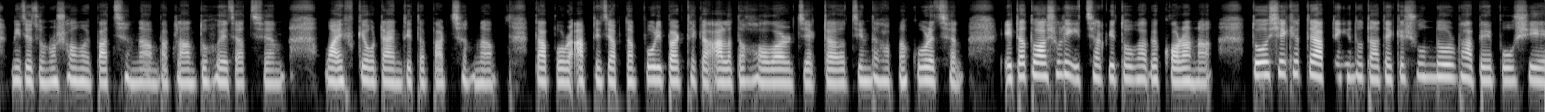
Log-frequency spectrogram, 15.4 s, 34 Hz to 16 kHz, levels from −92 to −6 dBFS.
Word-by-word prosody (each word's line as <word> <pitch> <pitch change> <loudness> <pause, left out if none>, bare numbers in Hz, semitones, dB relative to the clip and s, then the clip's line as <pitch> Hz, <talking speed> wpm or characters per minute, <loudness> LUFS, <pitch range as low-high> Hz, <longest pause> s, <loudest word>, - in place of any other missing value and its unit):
নিজের 195 0 0
জন্য 185 0 -4
সময় 190 -3 -1
পাচ্ছেন 180 +5 0
না - - -1
বা - - -3
ক্লান্ত 175 0 -2
হয়ে 185 -4 0
যাচ্ছেন, 175 0 -3 0.5
ওয়াইফ 190 -1 +5
কেও 195 -2 +1
টাইম 185 -1 +3
দিতে 180 -1 -4
পারছেন 195 +1 -2
না। 175 - 0 0.5
তারপর 190 -1 +2 0.2
আপনি - - -3
যে 195 - +2
আপনার 190 0 -3
পরিবার 200 -1 +3
থেকে 190 -3 -2
আলাদা 185 0 +2
হওয়ার 180 -2 +2
যে - - -2
একটা 180 - -2 0.3
চিন্তা-ভাবনা 190 -2 -3
করেছেন, 200 -2 +1 0.5
এটা 235 +2 +4
তো 265 - +1
আসলে 270 +2 0
ইচ্ছাকৃতভাবে 215 0 -2
করা 190 0 +5
না। 175 - 0 0.5
তো - - +3 0.2
সেক্ষেত্রে 275 -1 +1
আপনি 235 - -8
কিন্তু 235 +1 -4
তাদেরকে 215 +1 0
সুন্দরভাবে 235 -4 0 0.2
বসিয়ে, 195 0 0
195 Hz, 155 wpm, -24 LUFS, 185-220 Hz, 0.5 s, ওয়াইফ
